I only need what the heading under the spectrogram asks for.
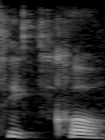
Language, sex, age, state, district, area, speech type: Odia, female, 18-30, Odisha, Puri, urban, read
